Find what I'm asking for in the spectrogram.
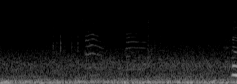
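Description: A tuxedo cat gives a few short, polite meows as if saying hello, spaced out over a steady low background hum.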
